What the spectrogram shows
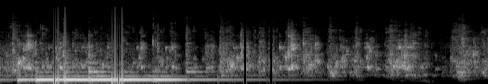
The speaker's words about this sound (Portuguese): Eu faço o som de oceano, né? Que é o ocean drum. É outra técnica. É um giro do pulso enquanto esse aqui tá.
